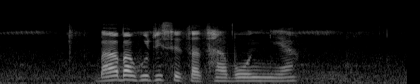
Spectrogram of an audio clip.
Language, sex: Southern Sotho, female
